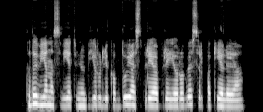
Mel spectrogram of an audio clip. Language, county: Lithuanian, Vilnius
